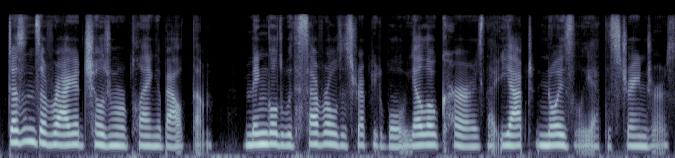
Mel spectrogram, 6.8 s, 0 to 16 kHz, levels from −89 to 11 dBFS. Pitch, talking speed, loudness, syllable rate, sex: 210 Hz, 180 wpm, -18 LUFS, 5.9 syllables/s, female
